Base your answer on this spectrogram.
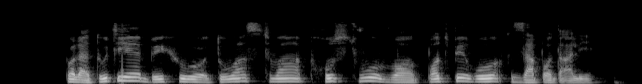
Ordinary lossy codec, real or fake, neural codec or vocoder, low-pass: MP3, 48 kbps; real; none; 7.2 kHz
